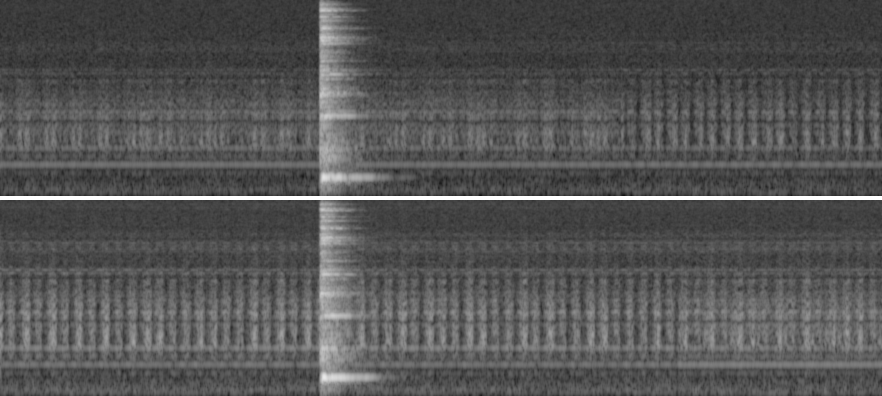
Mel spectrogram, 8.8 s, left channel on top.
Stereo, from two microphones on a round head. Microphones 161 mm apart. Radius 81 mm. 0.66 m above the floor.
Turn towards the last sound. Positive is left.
turn(degrees=30)  # may be behind; listen again after turning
